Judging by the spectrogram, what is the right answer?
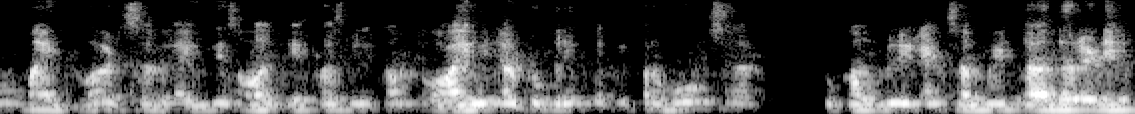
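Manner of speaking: usual speaking voice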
